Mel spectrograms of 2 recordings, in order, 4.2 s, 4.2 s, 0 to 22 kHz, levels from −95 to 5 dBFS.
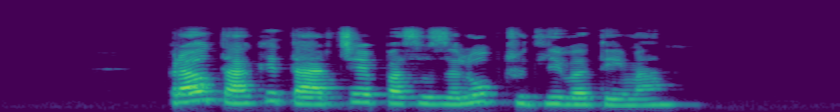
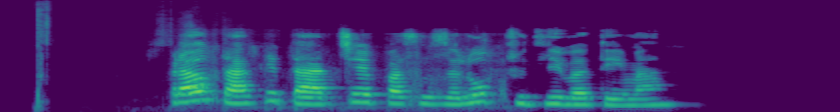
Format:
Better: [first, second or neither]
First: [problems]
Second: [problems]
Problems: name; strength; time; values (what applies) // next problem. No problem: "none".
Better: first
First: none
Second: noise reduction (neural mask model DeepFilterNet 3)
